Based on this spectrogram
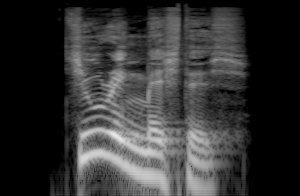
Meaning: Turing complete
- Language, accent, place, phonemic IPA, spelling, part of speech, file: German, Germany, Berlin, /ˈtjuːʁɪŋˌmɛçtɪç/, turingmächtig, adjective, De-turingmächtig.ogg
